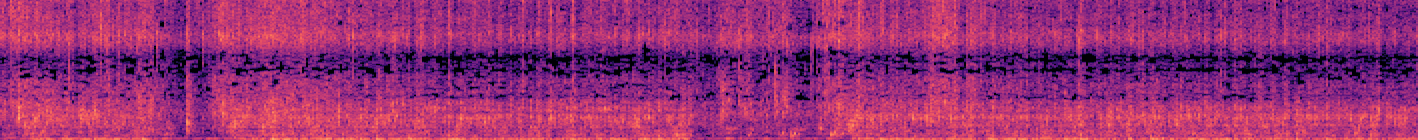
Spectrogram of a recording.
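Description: Natural water flows and trickles steadily at an outdoor spring or stream, a continuous close splashing wash with a faint engine-like rumble underneath and a few brief dips.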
